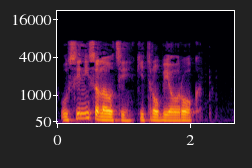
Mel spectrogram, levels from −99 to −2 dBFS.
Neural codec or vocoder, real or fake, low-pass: none; real; 7.2 kHz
